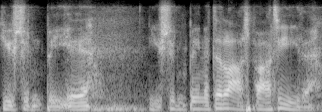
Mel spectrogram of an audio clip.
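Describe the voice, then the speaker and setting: A man uses a put-on character voice pitched very deep and low. He keeps a moderate pace. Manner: warning, menacing.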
